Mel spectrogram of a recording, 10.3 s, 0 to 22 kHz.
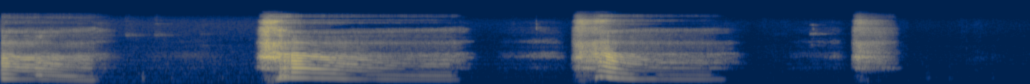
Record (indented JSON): {
  "exhalation_length": "10.3 s",
  "exhalation_amplitude": 18136,
  "exhalation_signal_mean_std_ratio": 0.4,
  "survey_phase": "beta (2021-08-13 to 2022-03-07)",
  "age": "45-64",
  "gender": "Female",
  "wearing_mask": "No",
  "symptom_cough_any": true,
  "symptom_new_continuous_cough": true,
  "symptom_sore_throat": true,
  "symptom_abdominal_pain": true,
  "symptom_diarrhoea": true,
  "symptom_fatigue": true,
  "symptom_fever_high_temperature": true,
  "symptom_headache": true,
  "symptom_onset": "3 days",
  "smoker_status": "Never smoked",
  "respiratory_condition_asthma": true,
  "respiratory_condition_other": false,
  "recruitment_source": "Test and Trace",
  "submission_delay": "1 day",
  "covid_test_result": "Negative",
  "covid_test_method": "RT-qPCR"
}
